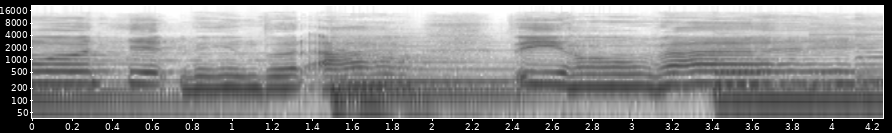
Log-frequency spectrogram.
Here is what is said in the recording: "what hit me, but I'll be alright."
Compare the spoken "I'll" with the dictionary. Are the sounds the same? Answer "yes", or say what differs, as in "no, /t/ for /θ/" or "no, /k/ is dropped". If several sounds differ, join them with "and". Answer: yes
